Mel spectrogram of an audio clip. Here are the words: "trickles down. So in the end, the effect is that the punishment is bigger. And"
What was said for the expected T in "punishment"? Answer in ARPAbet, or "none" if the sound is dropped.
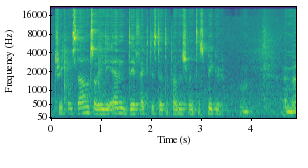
T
